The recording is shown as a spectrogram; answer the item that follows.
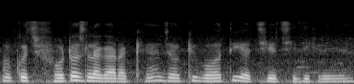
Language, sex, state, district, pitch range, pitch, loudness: Hindi, male, Bihar, Patna, 135-160 Hz, 145 Hz, -18 LUFS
